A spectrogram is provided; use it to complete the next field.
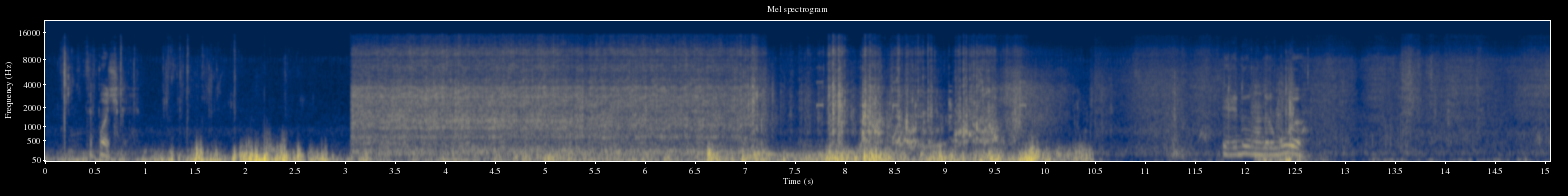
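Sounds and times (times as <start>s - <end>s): ice auger grinding into ice: 3.1s - 7.4s.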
